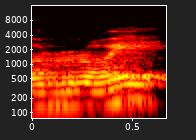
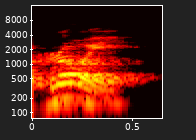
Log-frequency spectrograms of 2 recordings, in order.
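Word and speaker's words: רועה: hebreo pastor se pronuncia nosotros lo entendemos y lo pronunciamos como roe o como roe literalmente es un verbo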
